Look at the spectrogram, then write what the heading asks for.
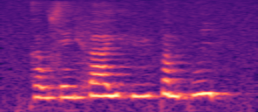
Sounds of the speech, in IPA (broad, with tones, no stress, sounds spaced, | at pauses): k ɐ˨˩ w s e˧ j f aː˧ j h yː˨˥ p ɐ˨ m kʷ iː˥ p̚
